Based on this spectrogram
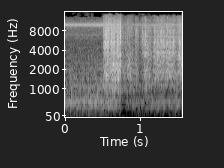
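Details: Bowl-from-a-board (Jarran and bass wood) on the lathe, thin wall supported with melamine, glue spot cleaned up with a freshly resharpened negative rake scraper: even, hissy scraping over a low lathe hum, running decently after earlier squealing.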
